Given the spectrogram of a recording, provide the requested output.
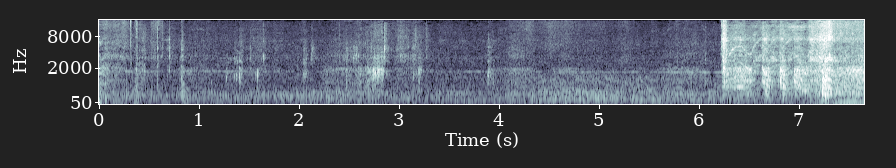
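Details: Nissan Altima with a dead battery, started using a NOCO Boost jump starter: quiet, then a short crank, engine catches at once and settles into an even idle; normal engine start.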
